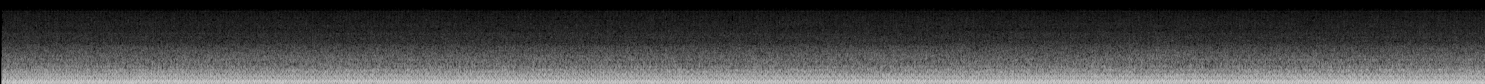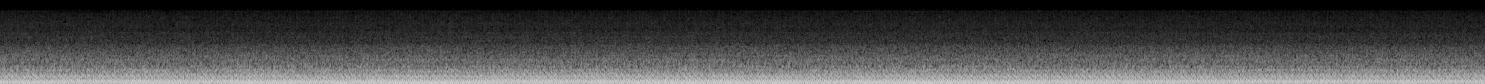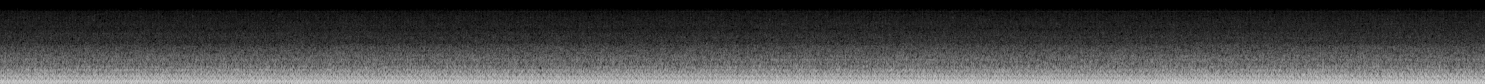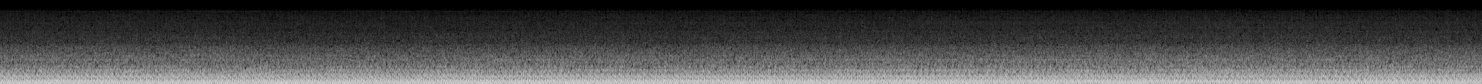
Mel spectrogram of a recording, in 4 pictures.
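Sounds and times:
1939 Boeing PT-17 Stearman trainer aircraft flying a loop, heard from the interior: 0.0s - 59.3s.

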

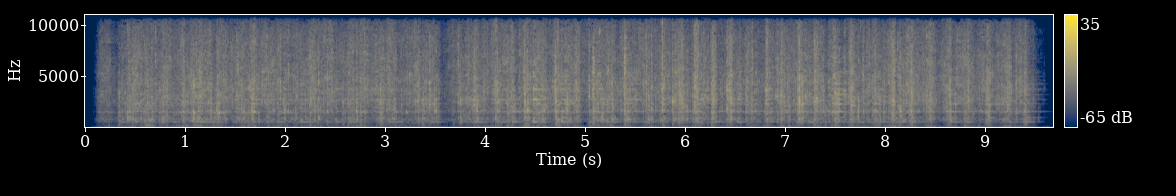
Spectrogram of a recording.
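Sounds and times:
paper tickets spinning in metal pot lottery drum: 0.1s - 9.6s.

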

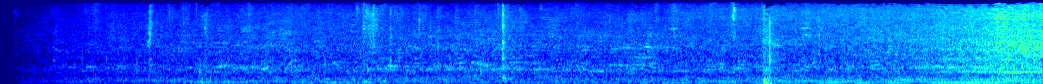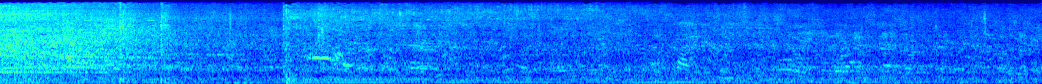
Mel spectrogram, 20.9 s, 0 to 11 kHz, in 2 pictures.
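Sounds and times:
light sparse evening crowd in a city restaurant area: 0.2s - 20.8s
car in a city restaurant area: 7.1s - 18.6s.

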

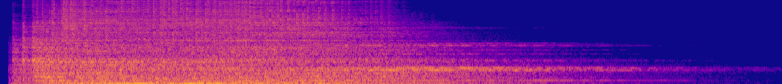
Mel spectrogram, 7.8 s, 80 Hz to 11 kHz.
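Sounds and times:
scraping along the bars of a metal cage with atmospheric echo: 0.2s - 4.1s.

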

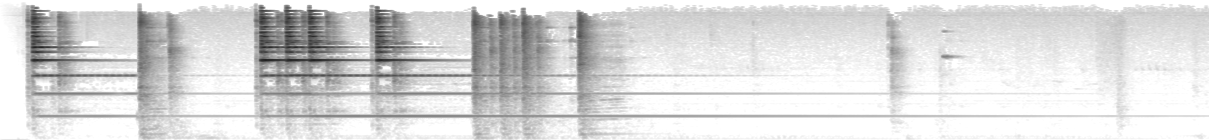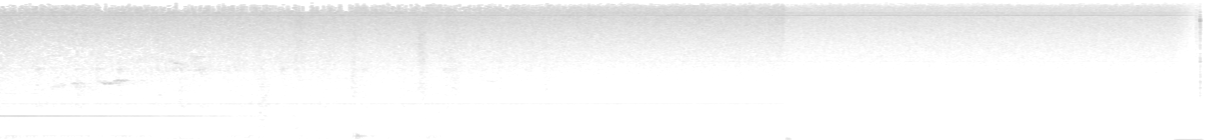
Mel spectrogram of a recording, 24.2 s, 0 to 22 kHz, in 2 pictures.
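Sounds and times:
railway signalling equipment advance warning of train: 0.3s - 12.6s.

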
